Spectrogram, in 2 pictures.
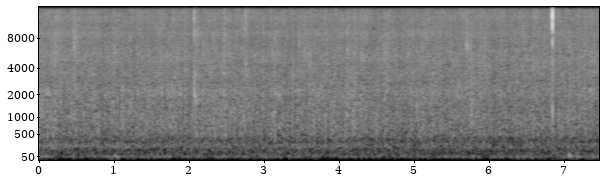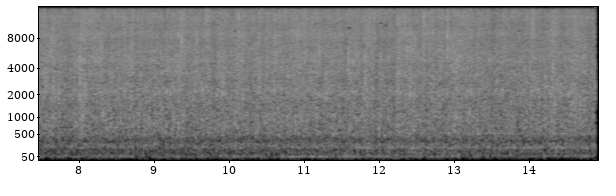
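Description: Steady rain falling, with one sharp click about seven seconds in.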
